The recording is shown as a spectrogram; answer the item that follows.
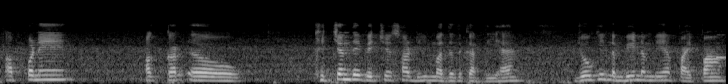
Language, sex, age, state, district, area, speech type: Punjabi, male, 30-45, Punjab, Pathankot, rural, spontaneous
